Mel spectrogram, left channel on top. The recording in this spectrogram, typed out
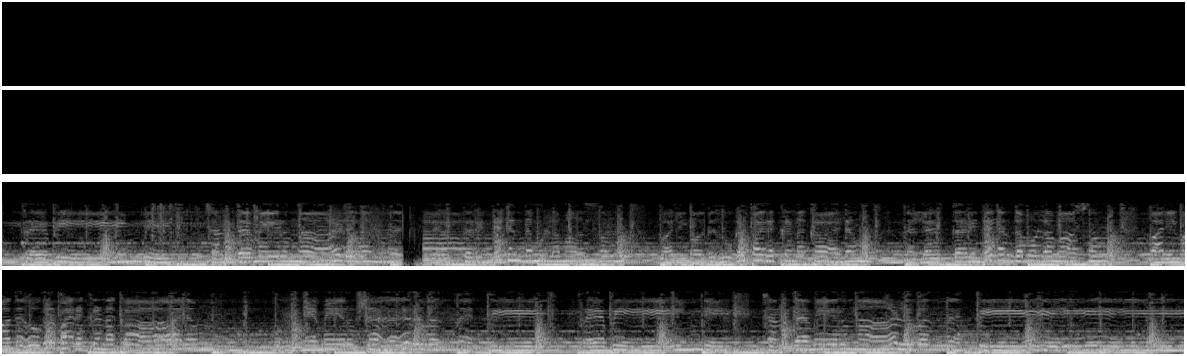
റബീഇന്റെ ചന്തമേറും നാള് വന്നെത്തി. അത്തറിന്റെ ഗന്ധമുള്ള മാസം വലിമധുകൾ പരക്കണ കാലം. നല്ല അത്തറിന്റെ ഗന്ധമുള്ള മാസം വലിമധുകൾ പരക്കണ കാലം. പുണ്യമേറും ഷഹർ വന്നെത്തി, റബീഇന്റെ ചന്തമേറും നാള് വന്നെത്തി.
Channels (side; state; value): left; silent; digital silence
